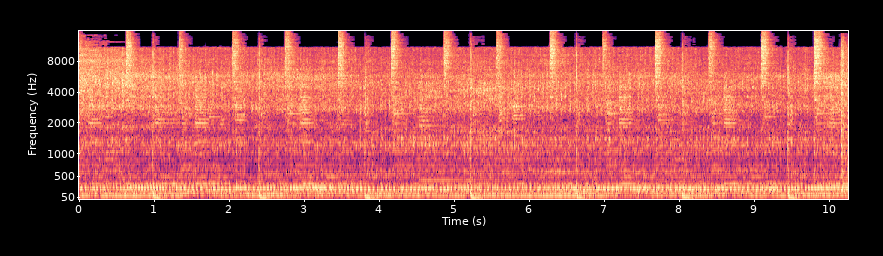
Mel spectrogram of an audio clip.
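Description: Dirt bike engine running steadily on a trail ride, with background music with a steady beat mixed over it.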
